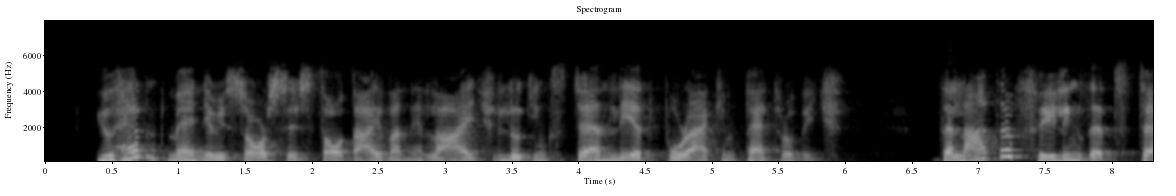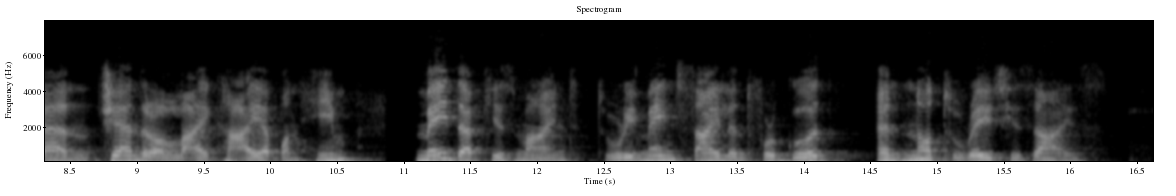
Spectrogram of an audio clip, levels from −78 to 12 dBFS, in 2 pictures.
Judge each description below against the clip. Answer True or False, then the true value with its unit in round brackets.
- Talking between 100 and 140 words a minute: True (135 wpm)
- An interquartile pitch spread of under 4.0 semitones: False (5.3 semitones)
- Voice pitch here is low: False (165 Hz)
